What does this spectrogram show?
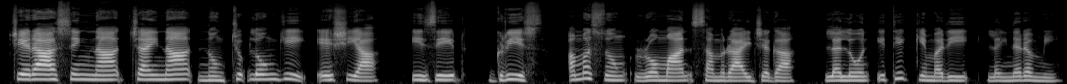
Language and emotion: Manipuri, neutral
